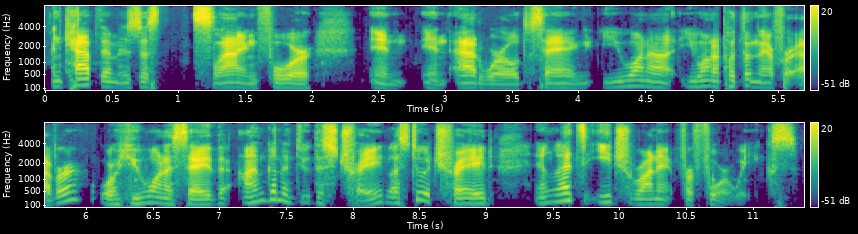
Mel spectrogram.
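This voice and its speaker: A man giving an informal instructional talk as a speaker, talking fast and animatedly and often checking in with his listeners. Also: medium pitch, no room sound, poor audio. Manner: fast, animated talker who checks in with "right?".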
